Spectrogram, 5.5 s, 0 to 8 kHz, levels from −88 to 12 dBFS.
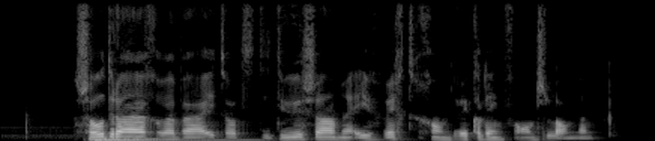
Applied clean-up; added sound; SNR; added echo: classical method log-MMSE.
